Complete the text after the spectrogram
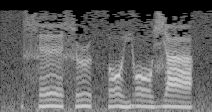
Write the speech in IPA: ɬ ɛː˩˧˩ ɬ ə˞˩˧˩ θ ɔ˩˧˩ j ɔː˧˩ ʑ a˧˩

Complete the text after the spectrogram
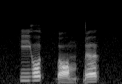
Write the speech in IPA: j o˦˥ t̚ ɗ ɔ˨˩ m ɗ ə˦˥ k̚

